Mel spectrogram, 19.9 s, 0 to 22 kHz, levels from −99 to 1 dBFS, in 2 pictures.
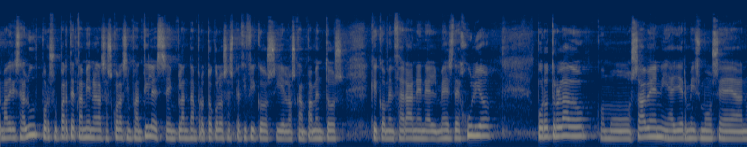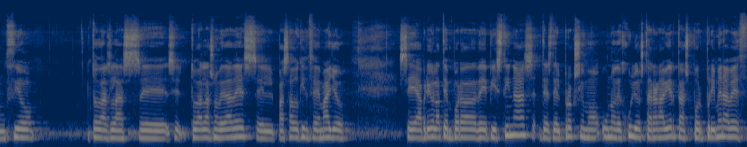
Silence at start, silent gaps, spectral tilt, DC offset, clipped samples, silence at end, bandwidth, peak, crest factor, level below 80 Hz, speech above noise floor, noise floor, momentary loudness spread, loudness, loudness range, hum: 0 s; none; -3 dB/octave; under 0.1%; under 0.1%; 0 s; 16 kHz; -28 dBFS; 20 dB; under -90 dBFS; 25 dB; -73 dBFS; 8 LU; -48 LUFS; 3 LU; none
